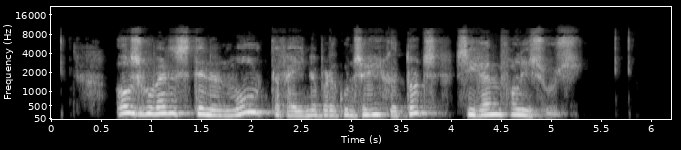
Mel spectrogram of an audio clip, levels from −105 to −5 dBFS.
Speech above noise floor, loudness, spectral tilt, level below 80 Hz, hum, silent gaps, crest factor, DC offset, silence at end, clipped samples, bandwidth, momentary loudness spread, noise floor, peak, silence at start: 37 dB; -25 LUFS; -5.5 dB/octave; -72 dBFS; none; none; 16 dB; under 0.1%; 0.95 s; under 0.1%; 9.8 kHz; 11 LU; -62 dBFS; -10 dBFS; 0.35 s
